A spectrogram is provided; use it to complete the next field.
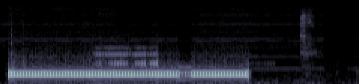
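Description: A single steady electronic ringing tone of a cell phone call placed by a woman sitting in her car to a friend sounds for about two seconds, clear, then cuts off into near silence broken by a faint click.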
